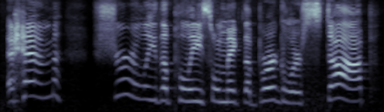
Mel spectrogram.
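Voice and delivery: usual speaking voice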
